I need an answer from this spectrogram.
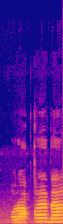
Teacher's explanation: भारी करके ज़बान को पीछे से ऊंचा करेंगे और हलक में से हम काफ को लेंगे जहाँ ज़बान का एंड होता है, ऊपर तालू से लगाएंगे तो काफ हैवी होगा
